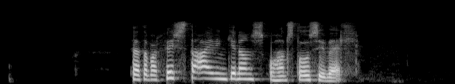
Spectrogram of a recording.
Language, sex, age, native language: Icelandic, female, 30-39, Icelandic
